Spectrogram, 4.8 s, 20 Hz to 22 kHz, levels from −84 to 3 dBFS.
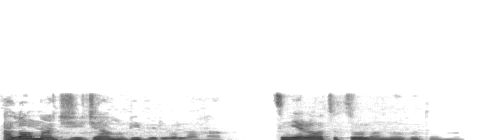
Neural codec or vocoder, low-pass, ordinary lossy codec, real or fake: none; 7.2 kHz; none; real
